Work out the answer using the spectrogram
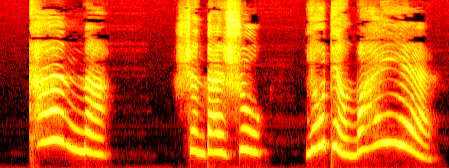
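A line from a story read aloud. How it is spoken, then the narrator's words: Children crying out. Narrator (Chinese): 孩子们立刻就叫了起来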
